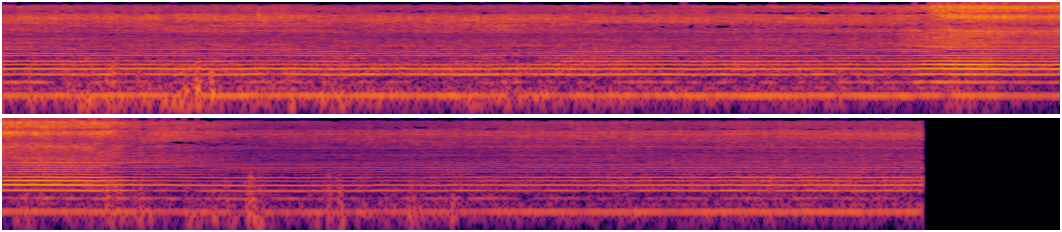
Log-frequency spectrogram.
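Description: Boat motor running at a steady speed while the boat is underway. About halfway through, the rush and splash of water along the hull swells for a few seconds, then eases. The sound cuts off abruptly near the end.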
